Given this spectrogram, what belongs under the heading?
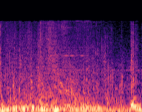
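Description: Spell blasts in the Hogwarts Legacy video game crack out in a rapid, dense volley of loud explosive bursts, one big impact landing near the end.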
